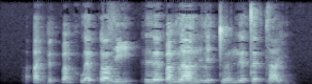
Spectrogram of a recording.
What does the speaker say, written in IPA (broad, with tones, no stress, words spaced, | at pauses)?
ʔa̰˧˨jɓə˨˩t̚ɓa̰˧˨m hwəː˦˥p̚ lɔ˨˦zi˨˦ | ɣəː˧ɓa˧mlaː˧nḛ˧˨ le˦˥t̚t̪ṳ˨˩ə̯ mɨ˨˦ə̯t̪əː˦˥p̚za̤˨˩j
